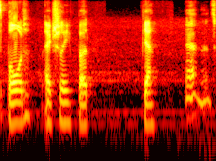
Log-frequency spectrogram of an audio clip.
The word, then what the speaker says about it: Brot: I think a Broat. I mean, that's just bread in German. Oh, cool. Say it with basically me, chat. Broat. Broat. It's Brot, actually, but yeah.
